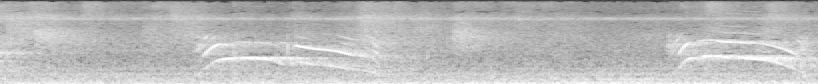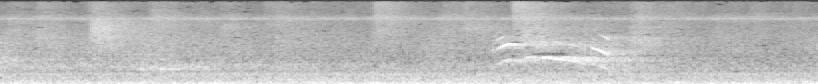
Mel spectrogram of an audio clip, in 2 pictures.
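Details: Repeated meowing from a kitten receiving leaf-juice treatment for fungus: three arched, plaintive calls spaced two to three seconds apart, each rising briefly then dropping, over a low steady rumble.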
